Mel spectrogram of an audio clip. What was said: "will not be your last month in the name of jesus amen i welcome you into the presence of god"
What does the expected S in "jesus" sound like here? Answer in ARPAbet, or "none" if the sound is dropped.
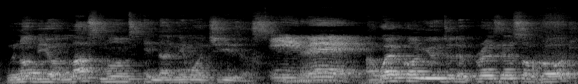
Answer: S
